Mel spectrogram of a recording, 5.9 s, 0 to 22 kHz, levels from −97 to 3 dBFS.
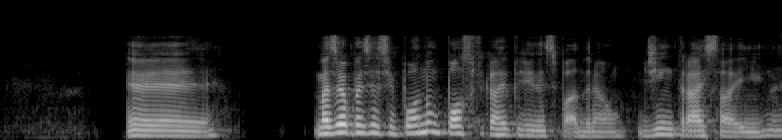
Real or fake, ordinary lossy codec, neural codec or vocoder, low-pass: fake; none; codec, 16 kHz, 4.8 kbps, FACodec; none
